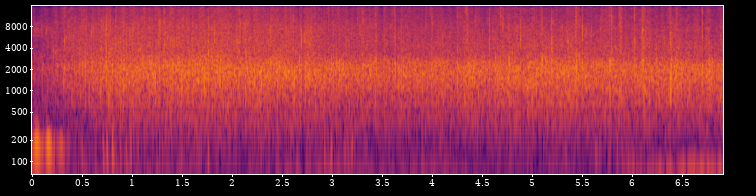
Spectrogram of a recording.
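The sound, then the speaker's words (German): Sustained audience applause at a congress, welcoming two researchers to give a talk: a dense, steady wash of many hands clapping at an even, fairly loud level for about seven seconds, with no voices rising above it. “Begrüßt sie und ihren Leidensweg mit einem großen Applaus.”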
